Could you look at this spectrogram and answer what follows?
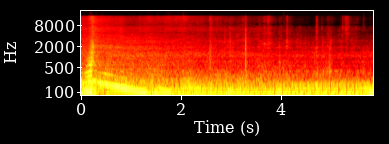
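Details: Porsche Boxster S 986: revs drop back to a lumpy, uneven idle with irregular stumbles and chuffs breaking the exhaust beat. Bad engine misfire.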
